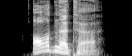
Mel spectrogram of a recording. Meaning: inflection of ordnen: 1. first/third-person singular preterite 2. first/third-person singular subjunctive II
- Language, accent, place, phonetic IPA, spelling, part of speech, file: German, Germany, Berlin, [ˈɔʁdnətə], ordnete, verb, De-ordnete.ogg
